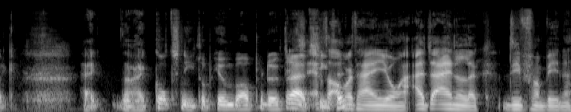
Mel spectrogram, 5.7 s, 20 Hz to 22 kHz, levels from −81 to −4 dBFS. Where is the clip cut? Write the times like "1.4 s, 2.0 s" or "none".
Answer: 1.1 s, 2.9 s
